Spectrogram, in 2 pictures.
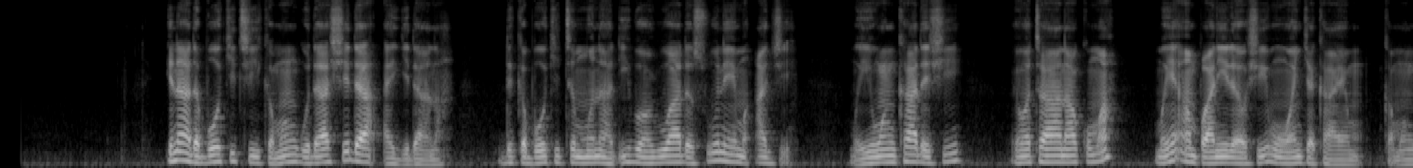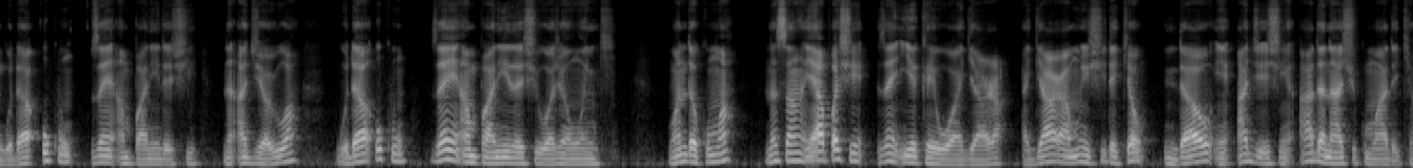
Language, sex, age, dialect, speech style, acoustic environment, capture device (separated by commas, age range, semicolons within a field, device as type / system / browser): Hausa, male, 35-44, Nigeria - Kano, relaxed, nature, mobile / Linux / Chrome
